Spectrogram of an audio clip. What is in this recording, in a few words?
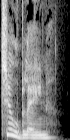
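"chilblain", British English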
